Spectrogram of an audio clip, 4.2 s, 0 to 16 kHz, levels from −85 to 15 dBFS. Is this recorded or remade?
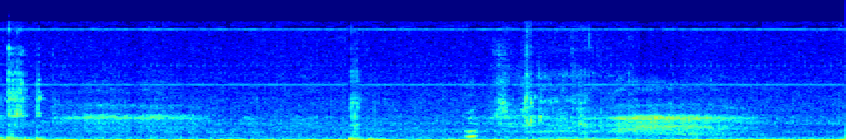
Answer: recorded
